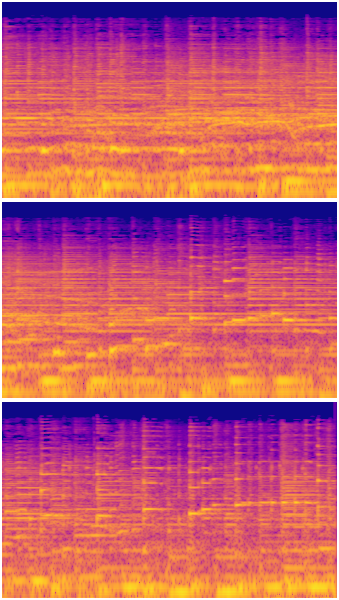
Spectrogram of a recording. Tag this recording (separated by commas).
Music, Bluegrass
